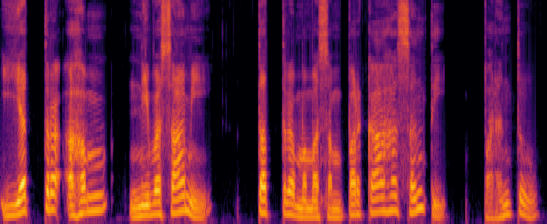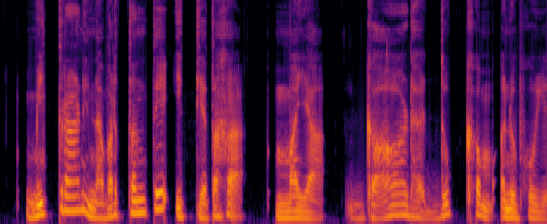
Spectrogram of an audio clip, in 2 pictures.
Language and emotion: Sanskrit, sad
